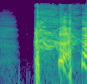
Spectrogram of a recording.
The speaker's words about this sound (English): Sitting here by myself choking. Ugh. Just wash that down with a little award-winning Pabst Blue Ribbon.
